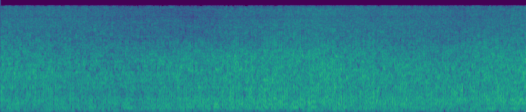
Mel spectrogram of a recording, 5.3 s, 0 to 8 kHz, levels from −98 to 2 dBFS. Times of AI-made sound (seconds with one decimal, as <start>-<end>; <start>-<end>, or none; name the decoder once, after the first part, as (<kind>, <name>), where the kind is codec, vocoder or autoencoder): 0.0-5.3 (vocoder, HiFi-GAN)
